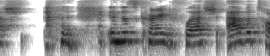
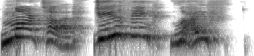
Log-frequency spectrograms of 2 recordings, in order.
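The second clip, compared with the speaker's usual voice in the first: yelling, higher and louder; 6 semitones higher, 5 dB louder than usual. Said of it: "he's like".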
